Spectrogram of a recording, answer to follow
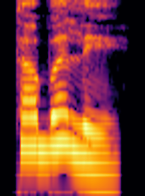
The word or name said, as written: ಧುಬಲಿ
